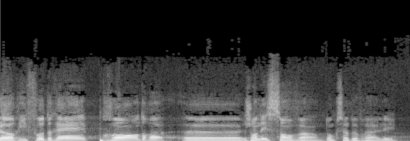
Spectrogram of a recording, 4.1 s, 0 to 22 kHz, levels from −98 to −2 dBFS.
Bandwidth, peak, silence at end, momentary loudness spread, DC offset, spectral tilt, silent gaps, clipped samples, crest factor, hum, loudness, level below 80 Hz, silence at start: 12.5 kHz; -2 dBFS; 0.15 s; 8 LU; under 0.1%; -6 dB/octave; none; under 0.1%; 14 dB; none; -17 LUFS; -46 dBFS; 0 s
